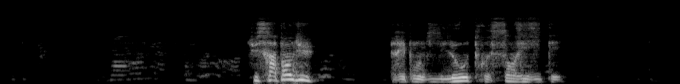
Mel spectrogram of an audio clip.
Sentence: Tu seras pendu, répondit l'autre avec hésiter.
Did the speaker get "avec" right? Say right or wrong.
wrong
